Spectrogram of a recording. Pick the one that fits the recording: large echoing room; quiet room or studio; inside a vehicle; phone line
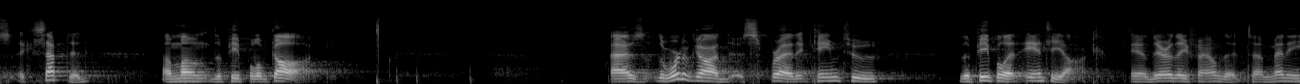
large echoing room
